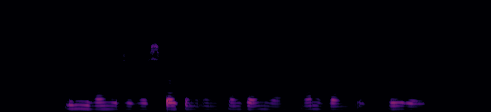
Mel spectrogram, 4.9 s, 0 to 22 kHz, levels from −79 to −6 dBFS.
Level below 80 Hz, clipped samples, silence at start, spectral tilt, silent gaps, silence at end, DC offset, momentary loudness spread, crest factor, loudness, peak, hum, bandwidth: under -90 dBFS; under 0.1%; 0.65 s; -5.5 dB/octave; 2.94-2.98 s; 0.6 s; under 0.1%; 12 LU; 22 dB; -60 LUFS; -38 dBFS; none; 6.4 kHz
